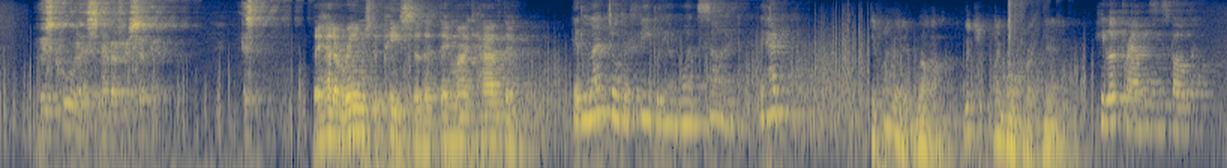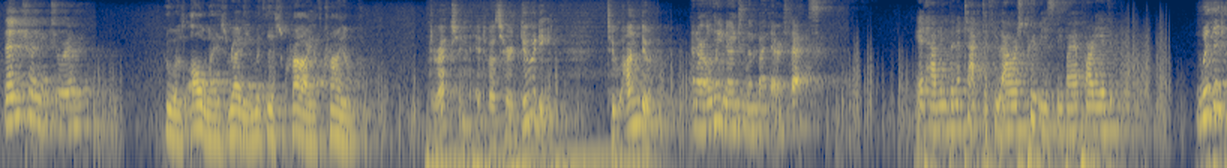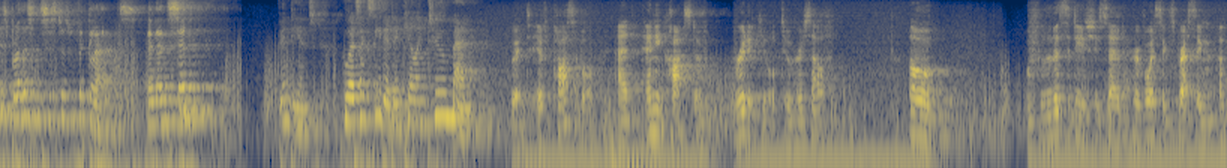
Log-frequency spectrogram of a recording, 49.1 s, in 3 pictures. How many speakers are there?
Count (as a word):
ten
